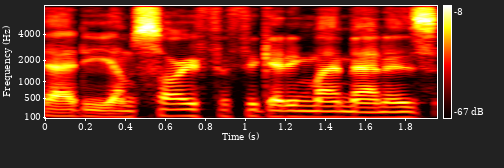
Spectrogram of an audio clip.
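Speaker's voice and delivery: put-on soft, small, sweet, cute little-kid voice. Retelling a knock on the shower door, the speaker quotes Iona; imitating Iona's cute voice. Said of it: "like cute voice".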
